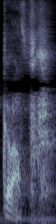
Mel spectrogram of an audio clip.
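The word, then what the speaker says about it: craft: সি আর এ ক্রা এফটি, ক্রাফট, উচ্চারণটা হবে ক্রাফট।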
